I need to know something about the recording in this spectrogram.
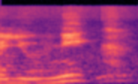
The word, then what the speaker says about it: unique: Tapi kalau yang bacanya kayak pakai huruf Y di depannya, Y kan huruf mati ya. Nah, jadi di sini a unit, a unique building, nah itu kita pakainya Jadi nggak pakai en.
